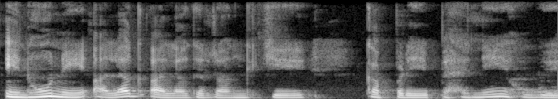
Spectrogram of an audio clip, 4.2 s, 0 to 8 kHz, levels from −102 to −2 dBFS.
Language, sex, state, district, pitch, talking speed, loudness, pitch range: Hindi, female, Madhya Pradesh, Katni, 170 Hz, 115 wpm, -16 LUFS, 160-185 Hz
